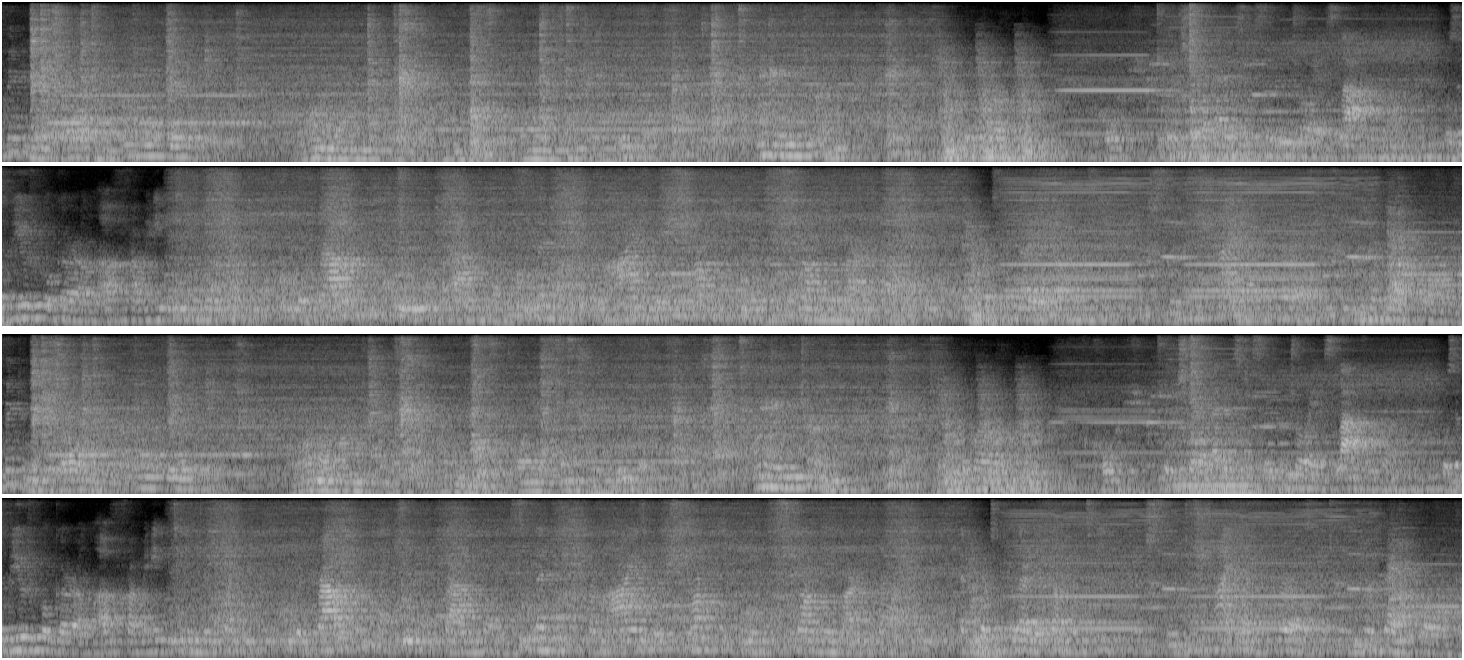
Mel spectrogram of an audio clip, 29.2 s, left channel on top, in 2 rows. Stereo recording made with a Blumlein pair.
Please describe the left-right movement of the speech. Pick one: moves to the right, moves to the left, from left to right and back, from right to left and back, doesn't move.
doesn't move.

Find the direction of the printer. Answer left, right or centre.
left.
